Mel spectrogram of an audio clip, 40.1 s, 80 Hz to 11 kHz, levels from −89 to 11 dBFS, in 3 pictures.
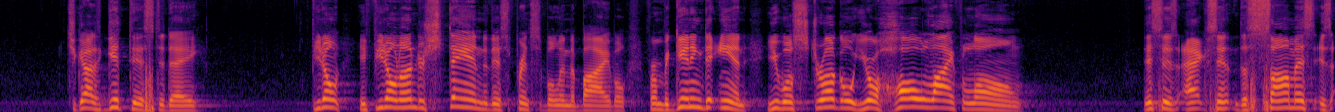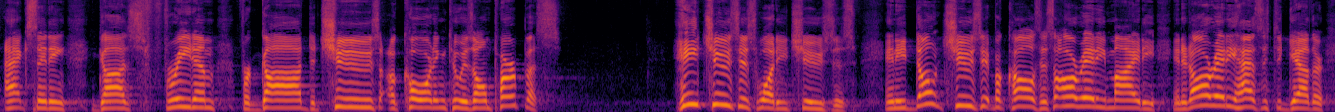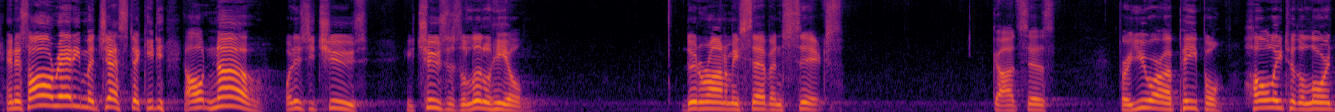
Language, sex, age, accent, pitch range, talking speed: English, male, 50-69, American, 170-225 Hz, 140 wpm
